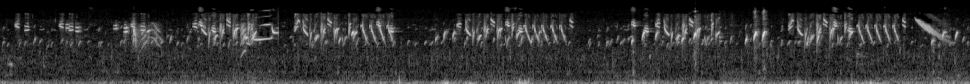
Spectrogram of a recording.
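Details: Female European goldfinch kept caged, singing and imitating sounds around her; bursts of rapid rattling trills about a second long, separated by short pauses, repeated six times.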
